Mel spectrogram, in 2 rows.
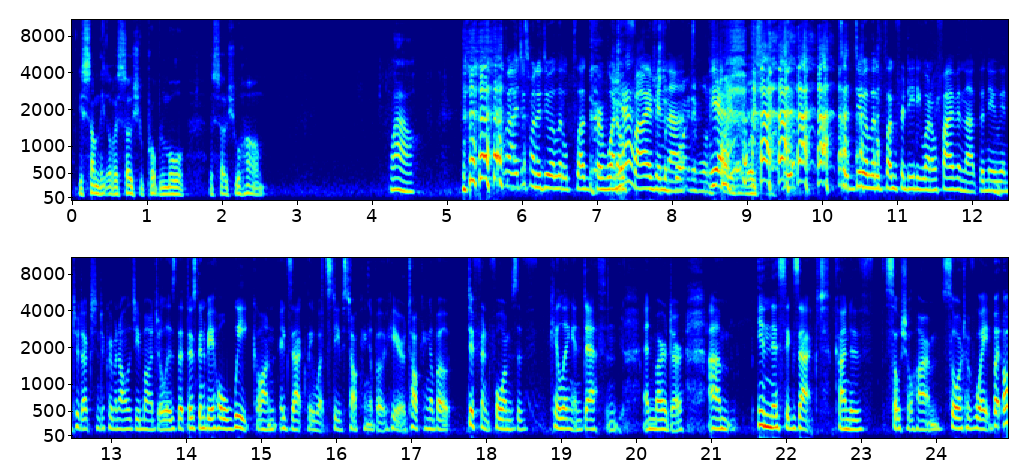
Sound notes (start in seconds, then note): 5.2 laugh; 8.6 laughter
